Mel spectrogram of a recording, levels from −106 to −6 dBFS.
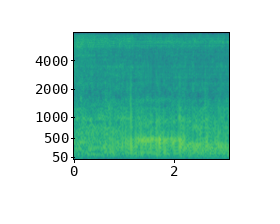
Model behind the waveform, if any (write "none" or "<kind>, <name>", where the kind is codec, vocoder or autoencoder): vocoder, Vocos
